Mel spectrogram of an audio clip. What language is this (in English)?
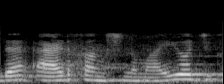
Malayalam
